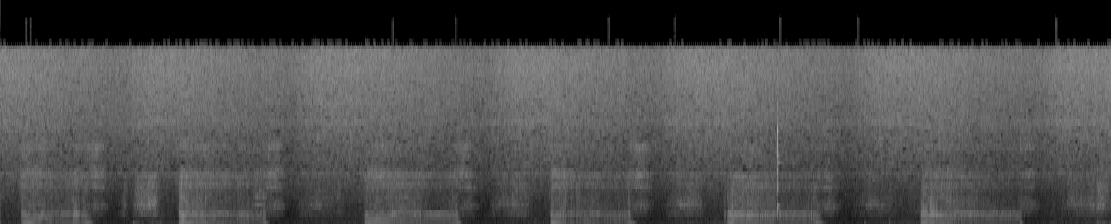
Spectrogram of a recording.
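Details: Sleeping infant snoring: regular rattling, vibrating snores on each breath, about six in ten seconds, in a quiet room.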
